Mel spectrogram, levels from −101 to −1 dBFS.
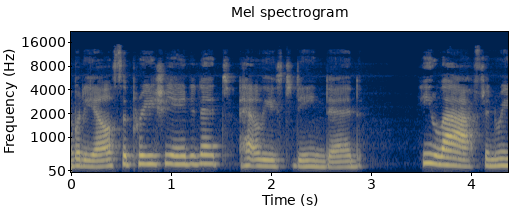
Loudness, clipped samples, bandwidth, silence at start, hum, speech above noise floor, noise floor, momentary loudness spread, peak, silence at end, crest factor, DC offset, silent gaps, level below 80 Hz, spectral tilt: -32 LUFS; under 0.1%; 15 kHz; 0 s; none; 40 dB; -72 dBFS; 9 LU; -14 dBFS; 0 s; 18 dB; under 0.1%; none; -88 dBFS; -5.5 dB/octave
